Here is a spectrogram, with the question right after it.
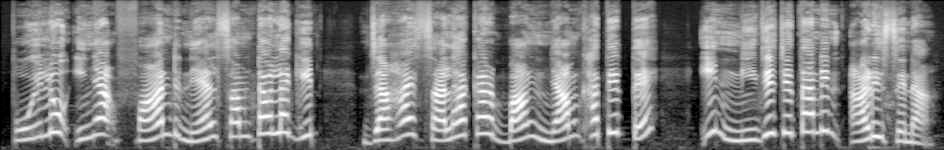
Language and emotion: Santali, angry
